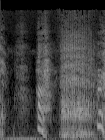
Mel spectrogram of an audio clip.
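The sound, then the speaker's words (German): A royal horse whinnies as a king mounts it for a hunt, letting out two loud neighs that each slide downward in pitch, with a rough, breathy stretch between them. “Der König besteigt das königliche Pferd mit Hilfe des Grafen de Rouen, des Chevalier de Sévigné und Madame de Maintenon.”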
